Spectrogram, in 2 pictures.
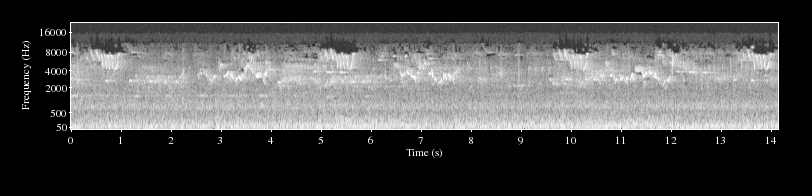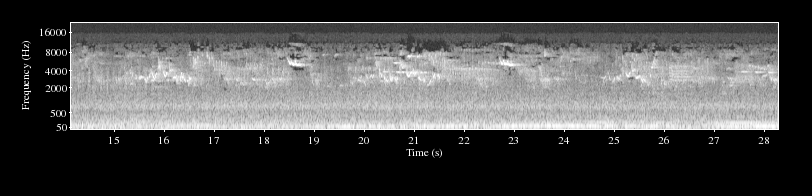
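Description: Faint chorus of songbirds chirping and twittering throughout, with a few louder, sharper calls in the second half and a faint low hum near the end.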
